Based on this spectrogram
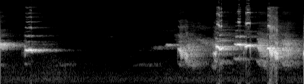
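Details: Sooty-headed bulbul lure song: two clear whistled notes, a silent gap, then a fast burst of rich chattering, bubbling phrases.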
